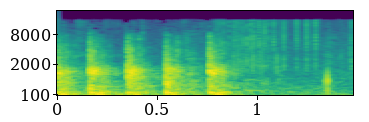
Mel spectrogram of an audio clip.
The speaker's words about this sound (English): Knocking at the door. Who's there, eh? Who's there, eh? Knocking, knocking.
